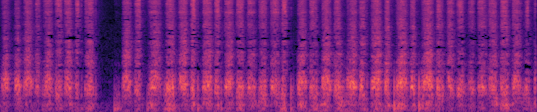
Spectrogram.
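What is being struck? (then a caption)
Wooden pastel pencil on sanded pastel card paper. A natural wood pastel pencil is rubbed with repeated strokes across the textured surface of a small taped sheet of sanded Pastelmat pastel card. The result is a steady run of quick, dry, scratchy rasping strokes with a bright gritty edge, broken by one brief pause near the start.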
